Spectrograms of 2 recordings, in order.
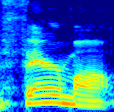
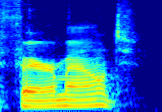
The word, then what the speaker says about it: Fairmont: That's why I'm saying, like, even the Fairmont was nothing because he said Fairmount. Yeah, he said it wrong.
